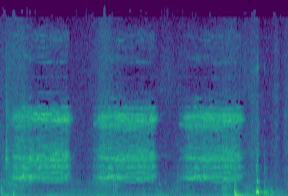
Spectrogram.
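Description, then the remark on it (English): A toy cow is squeezed in a big hug, letting out three drawn-out, buzzy mechanical moos in a row, each lasting over a second with short pauses between, moderately loud, followed by a small thump. “Yeah, squeeze the cow.”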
